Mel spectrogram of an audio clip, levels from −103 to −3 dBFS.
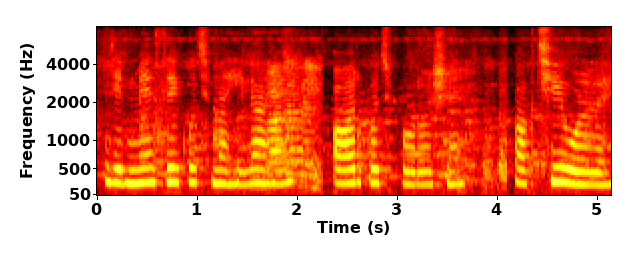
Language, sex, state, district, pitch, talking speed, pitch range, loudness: Hindi, female, Maharashtra, Pune, 240 Hz, 140 wpm, 225-255 Hz, -29 LUFS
